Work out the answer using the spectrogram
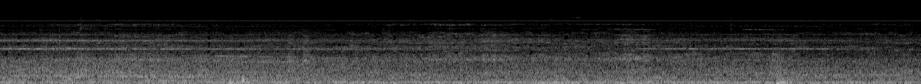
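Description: Southern electric multiple-unit train moving along the platform: a continuous low rumble with a steady high whine, and two sharp knocks about two and a half seconds and eight seconds in.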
